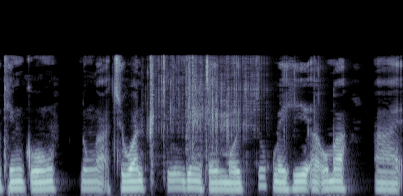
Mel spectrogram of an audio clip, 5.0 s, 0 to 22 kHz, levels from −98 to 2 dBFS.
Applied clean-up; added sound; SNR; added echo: classical method log-MMSE.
